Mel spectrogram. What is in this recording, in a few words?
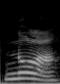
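"nula", Czech, male; short vowels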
